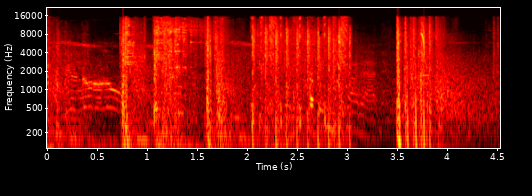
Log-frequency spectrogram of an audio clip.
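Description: Automatic weapons in Apex Legends fire several loud, close bursts of rapid staccato shots separated by brief pauses, with voices and other game noises faintly underneath.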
